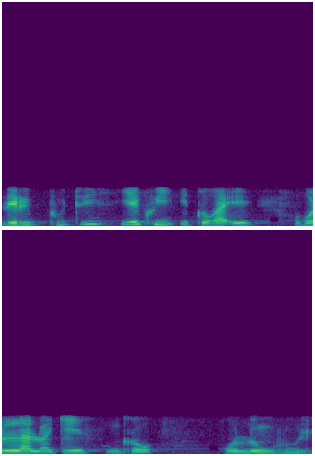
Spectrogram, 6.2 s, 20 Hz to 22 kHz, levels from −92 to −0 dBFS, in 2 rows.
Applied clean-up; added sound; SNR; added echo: none; none; none; none.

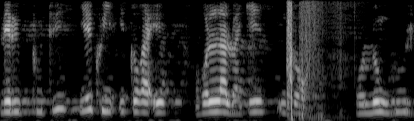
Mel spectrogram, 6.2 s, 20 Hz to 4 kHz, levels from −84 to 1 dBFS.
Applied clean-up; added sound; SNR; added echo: classical method WPE with log-MMSE.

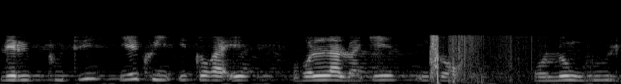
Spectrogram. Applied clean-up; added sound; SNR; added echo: none; Fire; 12 dB; reverberation time 2.7 s.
